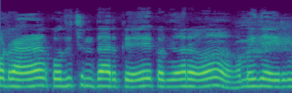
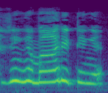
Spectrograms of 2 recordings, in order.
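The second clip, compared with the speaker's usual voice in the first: high, louder, breaking into a sob; sobbing; 8 semitones higher, 5 dB louder than usual. Acted. Wife accusing her husband, breaking into sobs. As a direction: cry out "நீங்க" with a sob. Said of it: "இப்போ எதுக்குடி அழுதுட்டு இருக்க?".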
